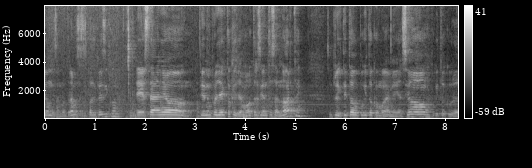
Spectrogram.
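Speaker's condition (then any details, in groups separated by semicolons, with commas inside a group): No condition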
